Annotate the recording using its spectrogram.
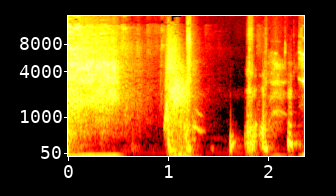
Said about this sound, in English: That's the bottle smashing.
